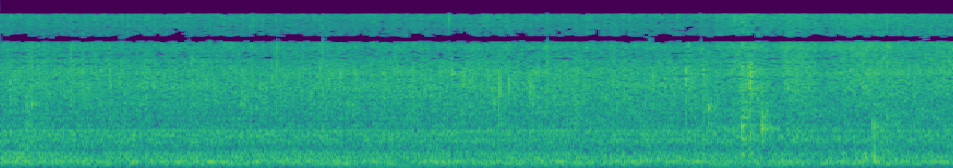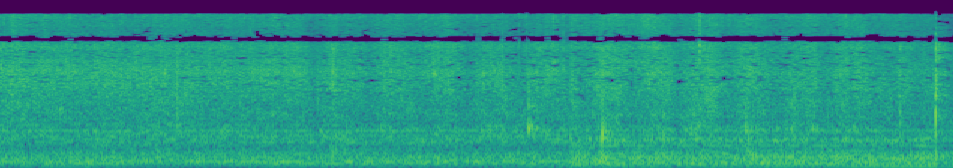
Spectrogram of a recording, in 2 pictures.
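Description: Chicken pieces sizzling steadily in a hot non-stick pan as braised-chicken seasoning sauce is stirred through them with chopsticks, with a few light clicks and scrapes of the chopsticks in the pan.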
